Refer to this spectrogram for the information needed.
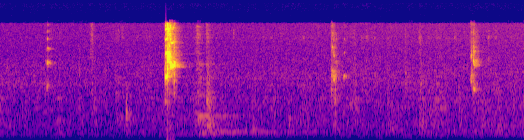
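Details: One loud, strident squeak stands out from a caged rosy-faced lovebird, followed by a few faint short chirps in a quiet room with a window-side cage holding five birds.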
